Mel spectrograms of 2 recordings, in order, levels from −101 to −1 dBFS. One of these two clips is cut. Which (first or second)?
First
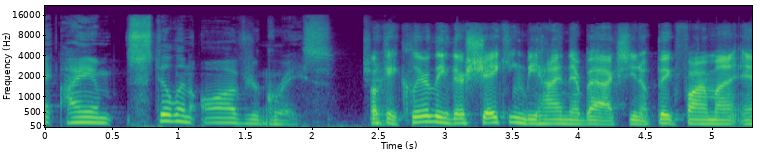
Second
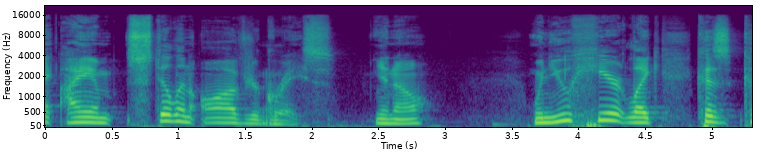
first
